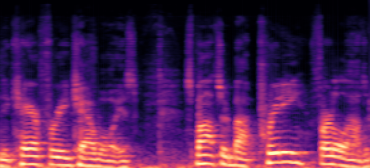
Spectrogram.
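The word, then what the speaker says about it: Priddy: carefree cowboys sponsored by pretty fertilizer that's p-r-i-d-d-y by the way i'm not mispronouncing pretty that it was pretty p-r-i-d-d-y uh i wrote the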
